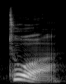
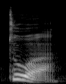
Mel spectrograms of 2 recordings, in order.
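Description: First: It is said with a British accent. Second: The same.

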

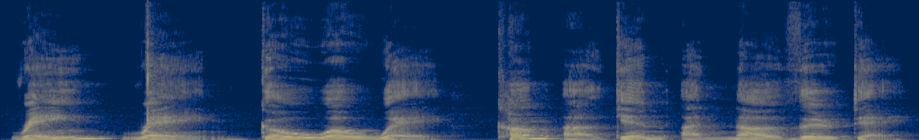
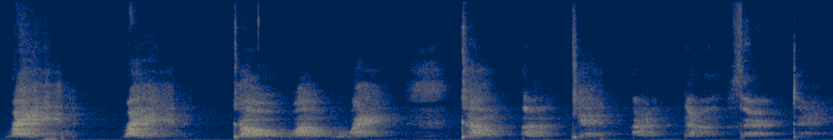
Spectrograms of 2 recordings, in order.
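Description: First: It is said in a normal speaking voice. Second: It is said in a whispering voice.

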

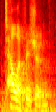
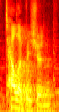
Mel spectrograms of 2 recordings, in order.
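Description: No difference in how they are said.

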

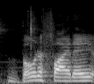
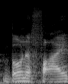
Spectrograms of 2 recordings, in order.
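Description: First: The term is said in a non-American way. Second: The term is said in an American way.

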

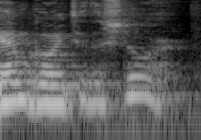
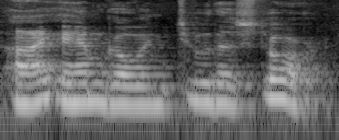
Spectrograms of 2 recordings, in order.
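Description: First: The words "I am" are contracted to "I'm". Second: The words "I am" are said in full. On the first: The speaker calls it right. "They say" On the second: The speaker calls it wrong. "But people don't say that"

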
